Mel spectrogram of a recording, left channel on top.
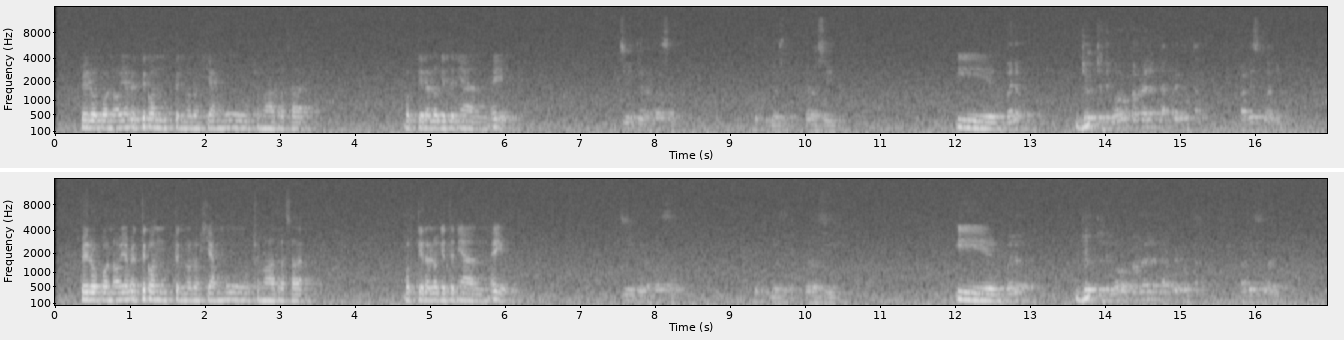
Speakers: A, on the right (about 40°); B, on the left (about 60°).
A: pero con, obviamente con tecnología mucho más atrasada, porque era lo que
B: Mm,
A: tenían ellos.
B: sí, tienes razón. Qué curioso, pero sí.
A: Y
B: Bueno, yo,
A: Ujú.
B: yo tengo ahora la, la pregunta. ¿Cuál es tu anime?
